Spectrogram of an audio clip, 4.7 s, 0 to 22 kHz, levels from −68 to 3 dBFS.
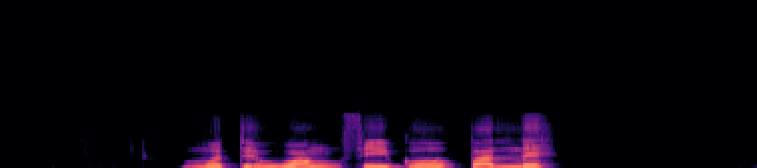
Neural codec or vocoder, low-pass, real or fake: codec, 16 kHz, 0.3 kbps, FocalCodec; 7.2 kHz; fake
